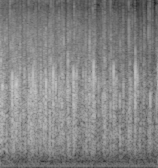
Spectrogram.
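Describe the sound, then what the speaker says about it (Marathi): A large crowd at a public event in Amravati claps loudly to welcome the film star Govinda, a busy, rippling wall of applause that holds steady from start to finish. "आणि जोरात टाळ्या वाजून गोविंदाजींचं स्वागत करा"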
